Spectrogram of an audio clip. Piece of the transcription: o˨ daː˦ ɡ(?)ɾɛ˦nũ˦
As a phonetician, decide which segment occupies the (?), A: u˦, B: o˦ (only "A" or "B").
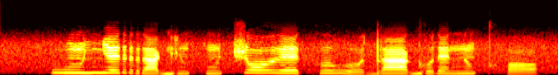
B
